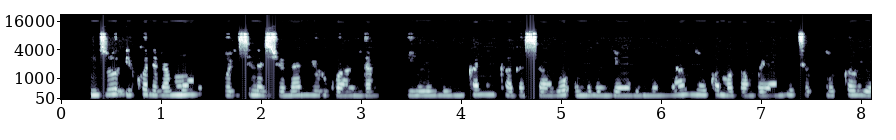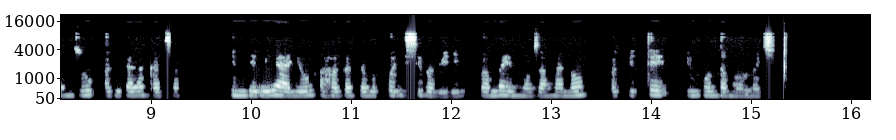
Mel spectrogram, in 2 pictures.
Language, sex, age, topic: Kinyarwanda, female, 25-35, government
